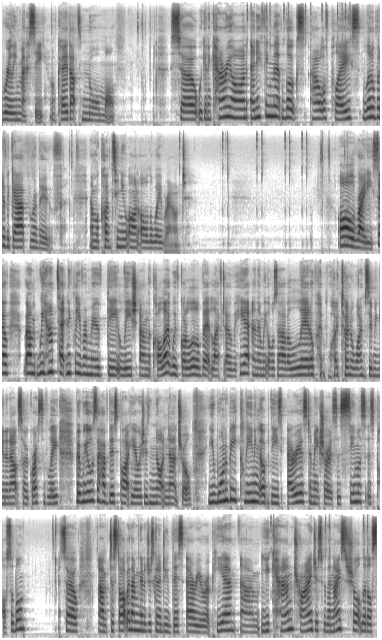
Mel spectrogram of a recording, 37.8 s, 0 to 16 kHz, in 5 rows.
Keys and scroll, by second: 0.3 shift+BackSpace, 0.9 shift+Return, 2.8 super+d, 7.5 shift+BackSpace, 7.6 shift+Return, 8.9 super+d, 13.0 shift+BackSpace, 13.1 shift+Return, 13.7 super+d, 14.1 super+d.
